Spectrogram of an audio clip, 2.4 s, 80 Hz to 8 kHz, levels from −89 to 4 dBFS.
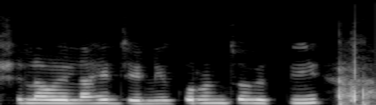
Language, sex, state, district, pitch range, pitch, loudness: Marathi, female, Maharashtra, Pune, 245-260 Hz, 255 Hz, -20 LUFS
